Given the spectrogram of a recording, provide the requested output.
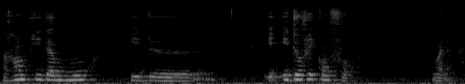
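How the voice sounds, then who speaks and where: Audible room echo and noticeable background noise surround a woman's voice. She speaks at a fairly slow pace with fairly even intonation. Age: 70s. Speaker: caregiver and fundraiser. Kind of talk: charity presentation. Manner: hesitant, many fillers.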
